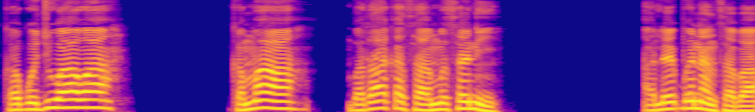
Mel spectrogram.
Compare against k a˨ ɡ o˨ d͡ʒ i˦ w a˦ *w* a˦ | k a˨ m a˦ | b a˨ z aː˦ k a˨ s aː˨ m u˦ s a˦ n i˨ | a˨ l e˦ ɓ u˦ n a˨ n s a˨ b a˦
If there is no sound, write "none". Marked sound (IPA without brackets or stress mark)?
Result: w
